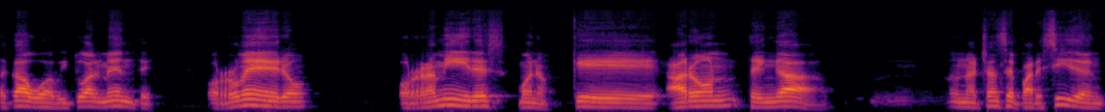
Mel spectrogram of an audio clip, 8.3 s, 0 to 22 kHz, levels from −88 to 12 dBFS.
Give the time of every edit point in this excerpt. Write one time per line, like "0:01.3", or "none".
0:04.2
